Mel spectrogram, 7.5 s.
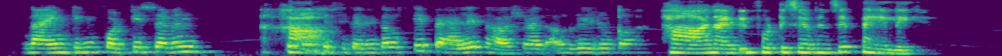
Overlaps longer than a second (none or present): none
